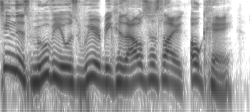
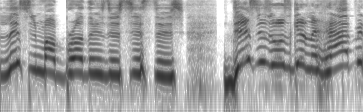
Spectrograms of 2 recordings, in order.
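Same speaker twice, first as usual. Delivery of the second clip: grand, rousing speechmaking delivery; 6 semitones higher than usual. Retelling a villain's speech in a film: imitating Magneto giving a speech. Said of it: "he gave the speech like".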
